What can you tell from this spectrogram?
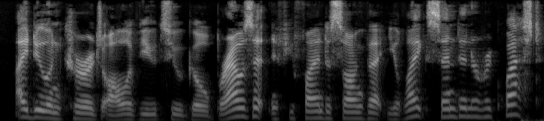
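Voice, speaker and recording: A man with an unremarkable speaking voice uses lively intonation and keeps a moderate pace. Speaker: internet radio host. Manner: relaxed, friendly, folksy and playful with a jokey, conversational tone.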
